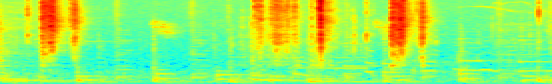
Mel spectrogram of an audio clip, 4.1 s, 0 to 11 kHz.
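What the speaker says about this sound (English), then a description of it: "The shutter sounds a little bit like this." Minolta Hi-Matic AF2 compact film camera firing its shutter: a series of sharp, close mechanical clicks and raspy snaps at irregular intervals, with quiet room noise between them.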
